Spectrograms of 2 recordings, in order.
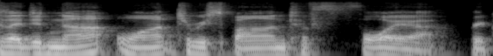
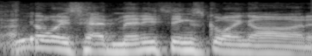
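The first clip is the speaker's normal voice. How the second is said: laughing through the words, louder; 7 semitones higher, 7 dB louder than usual. Real, not acted. Telling of his busy supervisor, laughing. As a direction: chuckle out the line.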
